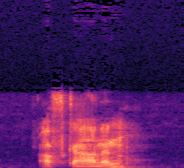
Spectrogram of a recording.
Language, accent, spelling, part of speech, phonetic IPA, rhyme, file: German, Austria, Afghanen, noun, [afˈɡaːnən], -aːnən, De-at-Afghanen.ogg
- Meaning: plural of Afghane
